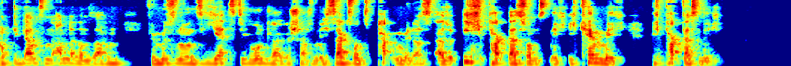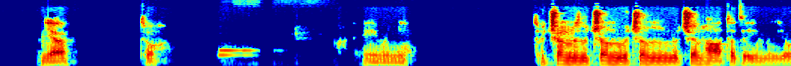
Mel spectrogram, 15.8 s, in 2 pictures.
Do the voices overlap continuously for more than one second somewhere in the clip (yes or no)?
no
